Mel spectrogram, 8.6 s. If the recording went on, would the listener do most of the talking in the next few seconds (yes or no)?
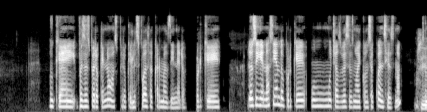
yes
